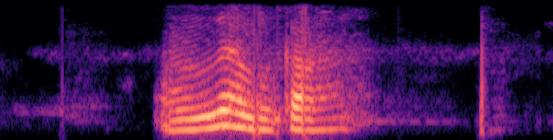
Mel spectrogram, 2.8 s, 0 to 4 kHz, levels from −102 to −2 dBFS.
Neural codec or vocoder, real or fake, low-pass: codec, 24 kHz, 0.9 kbps, WavTokenizer, medium speech release version 2; fake; 3.6 kHz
